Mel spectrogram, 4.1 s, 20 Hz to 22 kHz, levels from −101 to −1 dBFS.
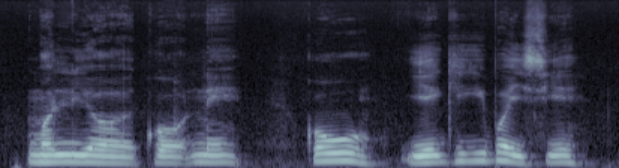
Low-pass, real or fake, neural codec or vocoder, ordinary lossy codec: none; real; none; none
